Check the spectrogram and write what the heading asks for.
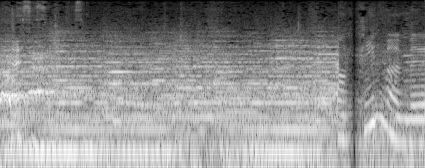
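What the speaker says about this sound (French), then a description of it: "C'est magnifique de voir les cloches en même temps." Church bells in Venice ring together in a dense, sustained peal with overlapping tones, moderately loud and steady, pausing briefly near the end before resuming.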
